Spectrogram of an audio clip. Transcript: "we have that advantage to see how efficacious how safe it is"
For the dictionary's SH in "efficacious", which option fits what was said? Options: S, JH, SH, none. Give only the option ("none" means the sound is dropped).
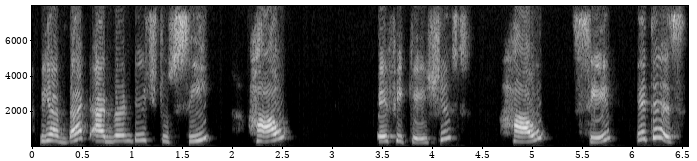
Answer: SH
